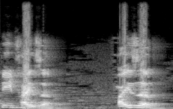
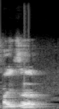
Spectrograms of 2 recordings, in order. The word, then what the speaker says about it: Pfizer: इसके बाद पी फाइजर, नॉट पी फाइजर means पी is silent, it इज फाइजर।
